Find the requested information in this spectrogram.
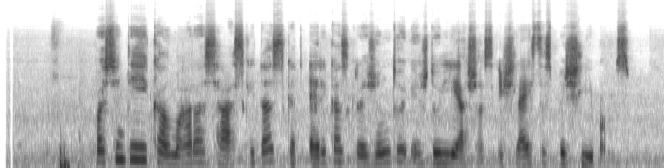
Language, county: Lithuanian, Kaunas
